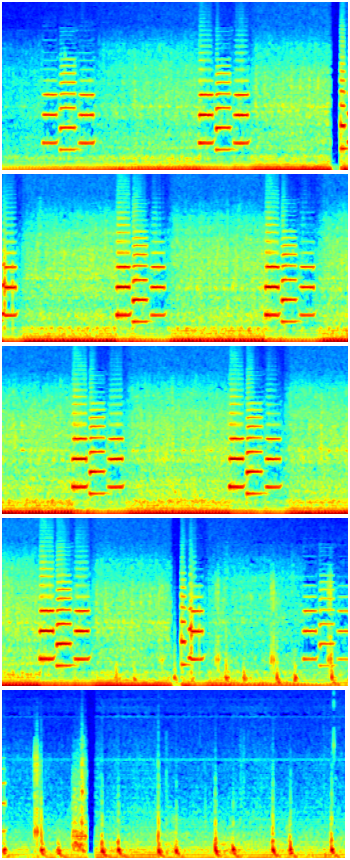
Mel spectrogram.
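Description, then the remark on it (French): A fire engine's two-tone horn blares in a steady repeating cycle over a heavy, droning engine rumble as firefighters arrive at the scene of a stabbing, then cuts off, leaving the idling engine and a few scattered clicks. “Pompiers.”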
